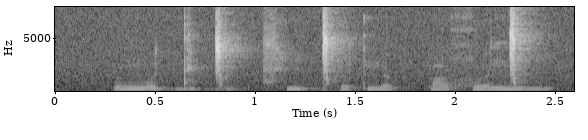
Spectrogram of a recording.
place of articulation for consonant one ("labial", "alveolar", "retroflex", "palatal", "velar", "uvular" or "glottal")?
labial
